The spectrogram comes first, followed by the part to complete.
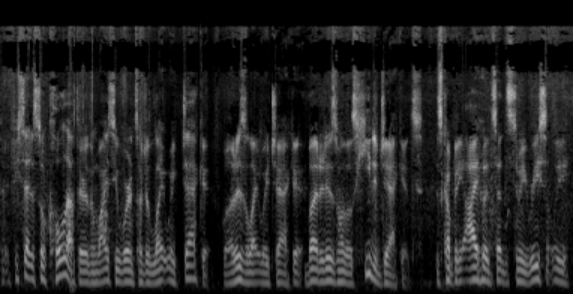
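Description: American man vlogging from a distance. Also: lowish voice. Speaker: outdoor vlogger. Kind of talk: casual vlog talk to camera. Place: outdoors at a forest campsite, sometimes inside a tent. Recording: distant mic, noticeable outdoor ambient noise.

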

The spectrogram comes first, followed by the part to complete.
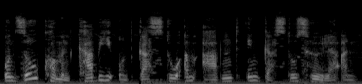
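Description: A man's voice: medium pitch, sing-song, moderate pace, sharp tone, soft background music. A man narrating a children's audio drama in a scripted storytelling style. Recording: noisy old cassette.

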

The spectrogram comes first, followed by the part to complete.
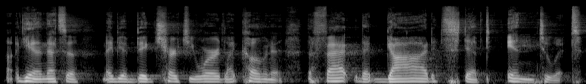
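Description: A man in his forties preaching a sermon on a large church stage, with repeated phrases, pauses and rising emphasis. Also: medium pitch, steady tone. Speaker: pastor.

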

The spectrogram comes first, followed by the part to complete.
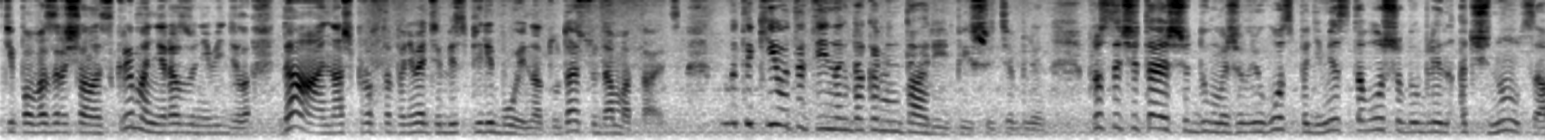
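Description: A woman, speaking indignantly and bluntly in an unscripted vlog rant, recorded inside a van. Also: a little high. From Ukraine. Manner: indignant, emphatic, blunt, peppered with mild swearing. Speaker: vlogger. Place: inside a parked or moving van. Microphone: camera at about arm's length. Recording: noisy vehicle cabin.

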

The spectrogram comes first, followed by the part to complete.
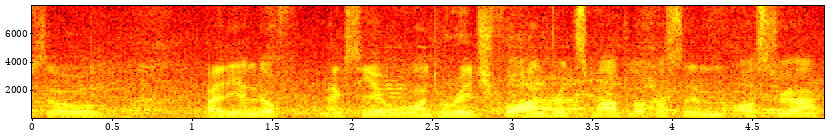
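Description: A man's voice: fairly high pitch, flat delivery, normal speed, a loud crowd. A young man presenting his company at a trade fair, speaking briefly and factually with some hesitation. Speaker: company representative. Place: busy indoor exhibition hall.

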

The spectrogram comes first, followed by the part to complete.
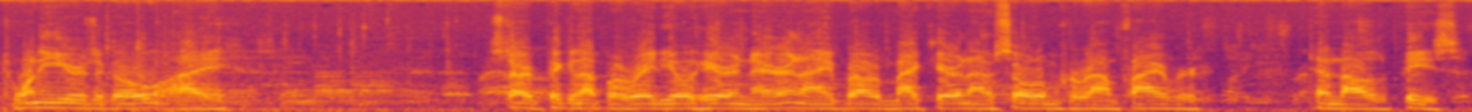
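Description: A man's voice: lowish voice, flat delivery, moderate pace, over music, poor audio. A man in his sixties casually explaining things as a collector and dealer. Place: living room, indoors.

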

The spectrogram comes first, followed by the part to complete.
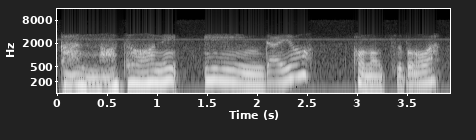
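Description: A woman playing a kindly, frank old blind acupuncturist in a radio drama, gently admonishing. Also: lowish voice, expressive, slow pace. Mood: coaxing. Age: older. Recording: muffled radio recording with hum, faint noise.

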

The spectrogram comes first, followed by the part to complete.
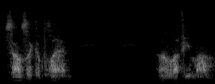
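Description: A man playing an anxious, caring young boyfriend in an ASMR roleplay, speaking softly and hesitantly, often in whispers. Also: normal speed, close to an everyday voice. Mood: worried, subdued. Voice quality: soft, breathy, often whispering. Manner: hesitant, gentle.

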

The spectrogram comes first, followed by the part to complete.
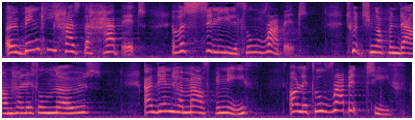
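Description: Dreamy British schoolboy, hesitant, high and unhurried, children's radio-play style. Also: female voice. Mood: bashful. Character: shy, dreamy schoolboy poet.

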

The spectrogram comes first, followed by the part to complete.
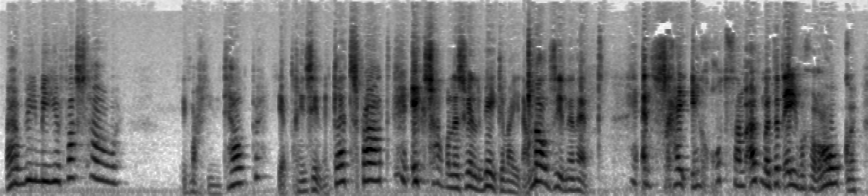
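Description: An actress playing an impatient, exasperated woman visitor in a radio play, brisk, indignant and scolding. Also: fairly high pitch, very animated, slightly rough. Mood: indignant, alarmed. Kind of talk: Dutch radio play acting.

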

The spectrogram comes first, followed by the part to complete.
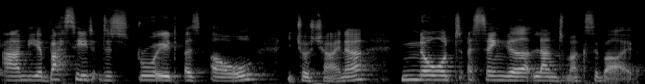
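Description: A young woman from Spain with a Spanish accent, chatting casually and animatedly with her stream viewers from a room at home. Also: medium pitch. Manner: animated, gestures while talking, chats with viewers. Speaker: streamer, manuscript researcher. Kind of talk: casual livestream chat.

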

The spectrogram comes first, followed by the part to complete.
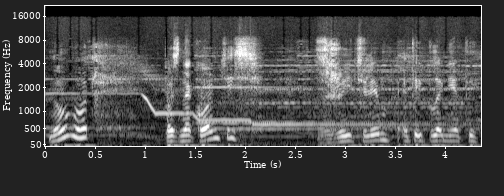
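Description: An actor playing a kindly, wry scientist father in an animated space adventure. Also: on the high side, unhurried. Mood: cheerful. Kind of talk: animated film voice acting. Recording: loud music under the voice.

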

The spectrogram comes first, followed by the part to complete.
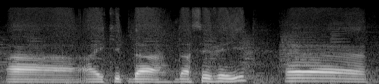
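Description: A man answering interview questions in a measured, hesitant way. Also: medium pitch, steady tone, warm tone. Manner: measured, hesitant with many fillers. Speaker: guest. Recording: faint music under the voice.

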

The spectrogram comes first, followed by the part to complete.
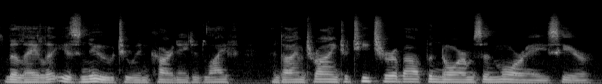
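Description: A man voicing a calm, courteous male celestial peacemaker in a storybook, soft-spoken, measured and formal. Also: on the low side, lightly acted. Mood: calm, firm.

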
